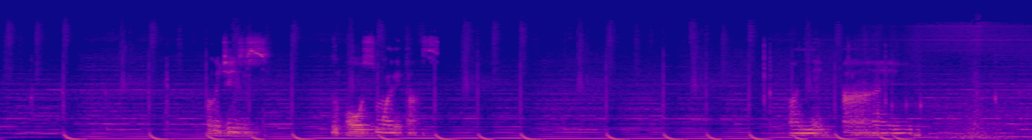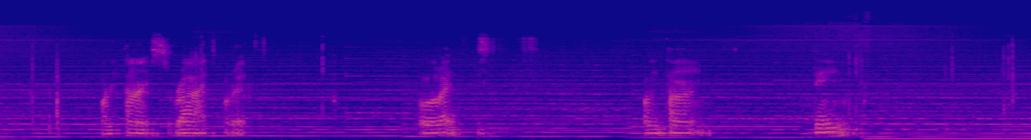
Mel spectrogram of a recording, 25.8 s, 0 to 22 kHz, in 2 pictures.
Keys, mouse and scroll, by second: 1.3 click, 3.0 ctrl+a, 4.0 BackSpace, 6.3-13.1 typing, 15.2-23.4 drag.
